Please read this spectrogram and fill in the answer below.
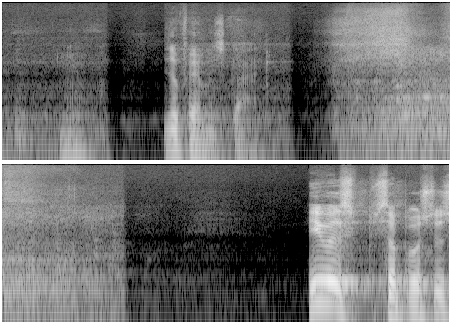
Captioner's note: laughter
